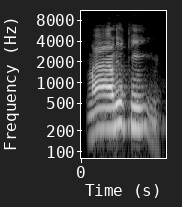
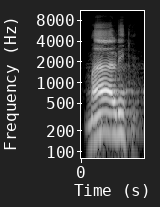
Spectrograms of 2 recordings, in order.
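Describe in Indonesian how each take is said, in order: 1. Vokalnya didorong keluar melalui hidung. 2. Vokalnya keluar melalui mulut.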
